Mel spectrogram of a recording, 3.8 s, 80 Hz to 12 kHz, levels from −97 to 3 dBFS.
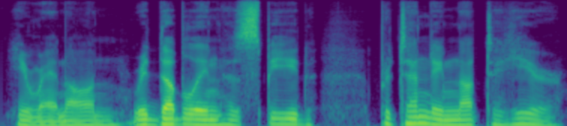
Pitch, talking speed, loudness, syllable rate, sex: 100 Hz, 160 wpm, -20 LUFS, 4.3 syllables/s, male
